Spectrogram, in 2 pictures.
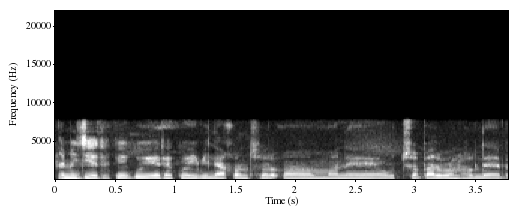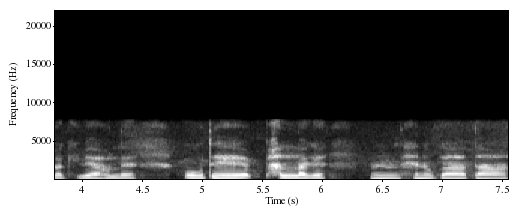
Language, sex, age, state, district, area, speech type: Assamese, female, 30-45, Assam, Udalguri, rural, spontaneous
